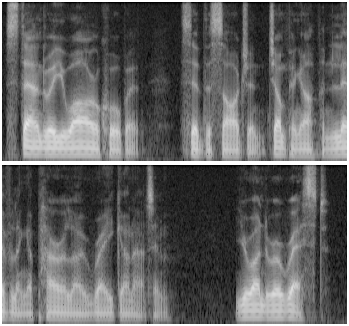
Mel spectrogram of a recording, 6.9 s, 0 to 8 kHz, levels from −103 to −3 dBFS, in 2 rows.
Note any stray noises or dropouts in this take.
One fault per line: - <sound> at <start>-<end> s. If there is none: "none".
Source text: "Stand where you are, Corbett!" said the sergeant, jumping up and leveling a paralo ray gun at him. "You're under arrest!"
none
